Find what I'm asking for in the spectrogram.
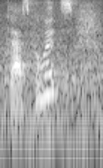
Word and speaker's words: Daskowics: His first name is Grayson, which is just G-R-A-Y-S-O-N. His last name is D-A-S-K-O-W-I-C-S, Daskowitz, hyphen Davis.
